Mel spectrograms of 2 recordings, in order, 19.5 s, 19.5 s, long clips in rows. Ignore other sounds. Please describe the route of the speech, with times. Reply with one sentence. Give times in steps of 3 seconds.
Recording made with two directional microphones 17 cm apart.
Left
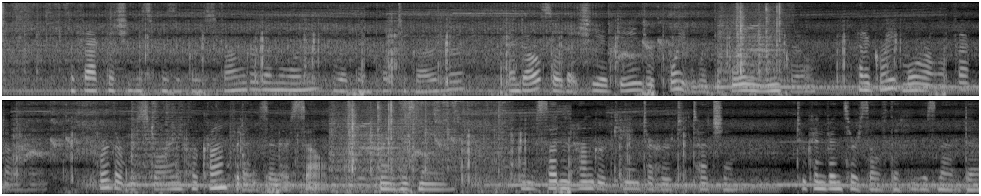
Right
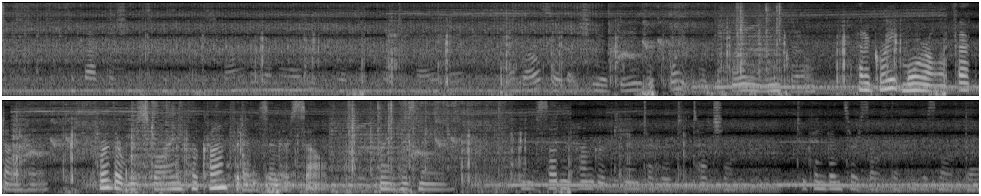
You can hear the speech on the left from 0 s, on the right from 9 s, in the centre from 12 s and on the left from 15 s.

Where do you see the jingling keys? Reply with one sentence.
You can hear the jingling keys on the left.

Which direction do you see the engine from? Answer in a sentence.
In this clip you hear the engine in the centre.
